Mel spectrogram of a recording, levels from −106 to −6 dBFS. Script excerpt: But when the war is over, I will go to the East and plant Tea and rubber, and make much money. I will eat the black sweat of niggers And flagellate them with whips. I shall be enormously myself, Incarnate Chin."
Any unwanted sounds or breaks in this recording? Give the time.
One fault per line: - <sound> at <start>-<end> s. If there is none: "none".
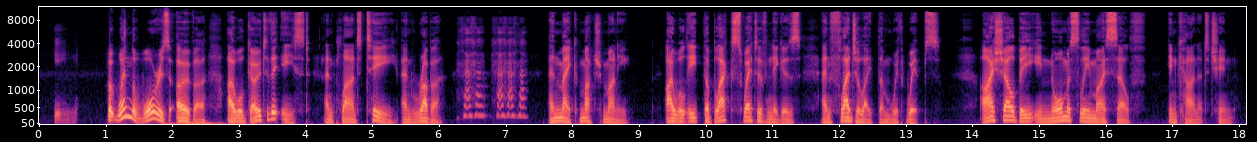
- laugh at 0.2-0.6 s
- laugh at 6.3-7.4 s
